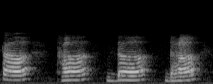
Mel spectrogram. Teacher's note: उससे थोड़ा सा पीछे का हिस्सा वो आपका कठोर तालु, उससे और थोड़ा बैक साइड पे जाएंगे आपके ऊपरी हिस्सा मुख का, तो वो कहलाता है आपको मूर्धा। तो मूर्धा में आपकी जीभ मूर्धा से टच हो रही है, यानी ऊपरी भाग जो है पीछे का हिस्सा उससे टच हो रही होती है।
